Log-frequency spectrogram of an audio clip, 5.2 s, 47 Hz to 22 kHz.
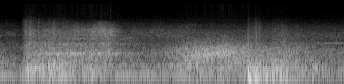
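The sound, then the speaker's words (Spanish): Artillery fire from a gun shooting at a Martian machine in a radio drama: a loud, sustained rumbling blast that rolls on for seconds, with a sharper boom cracking through near the end. “Corregir 128 metros a la derecha. Desviación 31 metros. 31 metros, listo. Proyección 37 grados, carguen. 37 grados, listo, señor. ¡Fuego!”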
